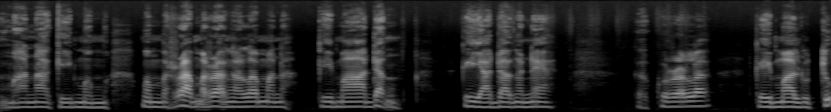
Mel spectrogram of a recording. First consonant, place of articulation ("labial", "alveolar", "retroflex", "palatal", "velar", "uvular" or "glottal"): labial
